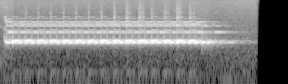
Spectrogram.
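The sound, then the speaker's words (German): A mobile phone rings with a steady, electronic warbling tone that pulses rapidly, loud, for about two and a half seconds before cutting off. No one speaks. “Da klingelt doch wahrhaftig ein Handy.”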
